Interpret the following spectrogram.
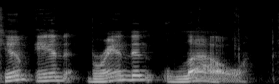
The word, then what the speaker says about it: Lowe: And Brandon Lau. Not to be confused with Lowe, Josh Lowe. So they have the same spelling of their last names, but they are pronounced different. Lowe and Lau.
